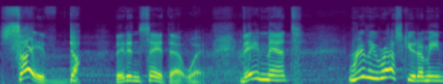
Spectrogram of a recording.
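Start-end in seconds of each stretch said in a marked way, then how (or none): 0.0-0.7 over-the-top southern US accent on saved. Showing how the word saved was not said: southern accent on saved. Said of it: "they did not say saved with a southern accent".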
